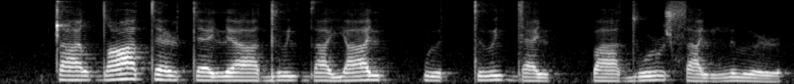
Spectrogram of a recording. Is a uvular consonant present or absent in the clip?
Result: absent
